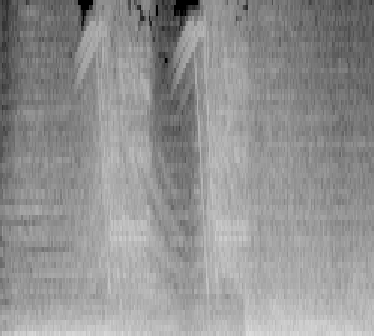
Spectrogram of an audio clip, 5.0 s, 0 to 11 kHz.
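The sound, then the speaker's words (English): A particle beam strikes and destroys a target in Star Trek: The Next Generation: a steady rumbling roar carries two sharp, high swooping tones that glide downward, the second one running into a broad noisy surge. “If we project a particle beam, we may be able to produce a disruptive nuclear effect within the core. Aye, sir. Impact in 17 seconds. Particle beam activated.”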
